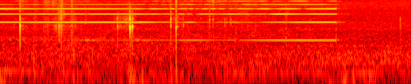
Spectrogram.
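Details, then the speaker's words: Small laptop at power-on: blue light on, one unbroken high beep, won't boot; fault traced to a failed keyboard. "तो उसने problem क्या है इसकी वीर ही मैं समझ गया कि प्रॉब्लम्स के कीबोर्ड वह उसका कीबोर्ड खराब हो चुका है"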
